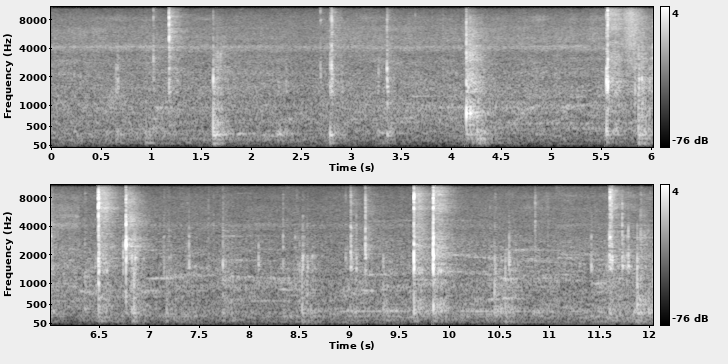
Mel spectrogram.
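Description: Stock Intel CPU cooler being unfastened from a motherboard: irregular clicks and light plastic knocks as its push-pin fasteners are turned and popped free, with a few sharper clicks around the middle.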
